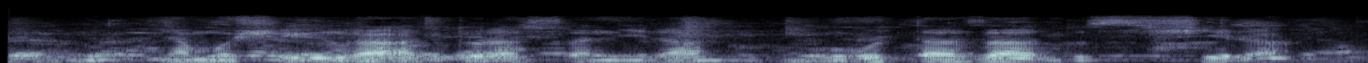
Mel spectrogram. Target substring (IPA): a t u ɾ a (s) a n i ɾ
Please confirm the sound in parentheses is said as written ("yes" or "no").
yes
